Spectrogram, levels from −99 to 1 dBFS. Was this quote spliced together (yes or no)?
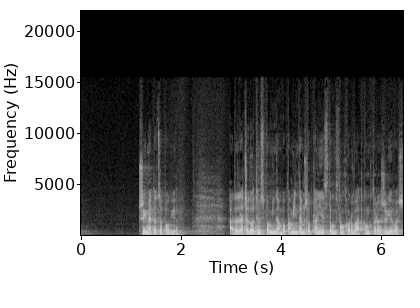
yes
